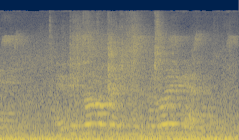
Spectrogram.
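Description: A person's voice, indistinct, about a second in, over a steady low rumble, with footsteps of people walking on the colonnade floor.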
